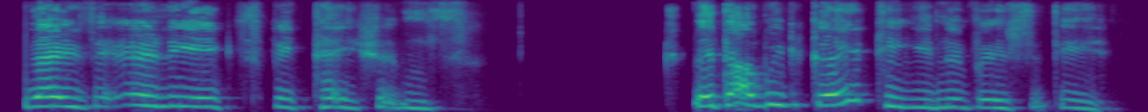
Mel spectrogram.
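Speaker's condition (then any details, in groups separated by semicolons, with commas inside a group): Slurred speech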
